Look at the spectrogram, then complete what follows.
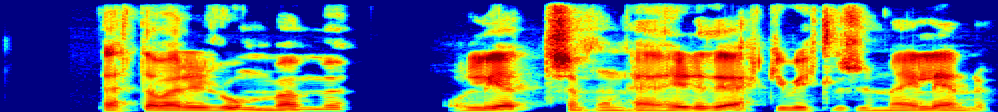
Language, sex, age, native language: Icelandic, male, 30-39, Icelandic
